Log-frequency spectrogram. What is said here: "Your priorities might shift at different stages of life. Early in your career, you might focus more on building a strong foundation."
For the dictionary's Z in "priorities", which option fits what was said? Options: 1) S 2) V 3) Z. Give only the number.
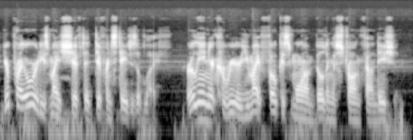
3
